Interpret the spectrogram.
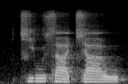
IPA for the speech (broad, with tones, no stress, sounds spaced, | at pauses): t͡ɕ j u˦ s a˥˧ t͡ɕ a˥˧ w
